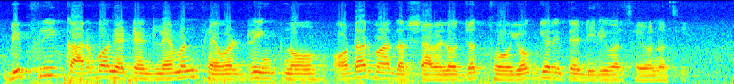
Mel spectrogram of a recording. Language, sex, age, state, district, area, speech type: Gujarati, male, 45-60, Gujarat, Surat, urban, read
